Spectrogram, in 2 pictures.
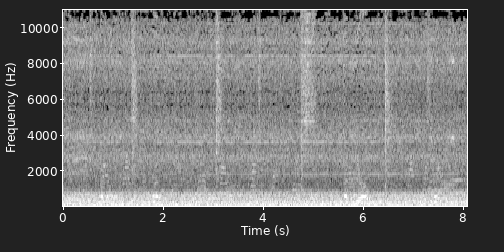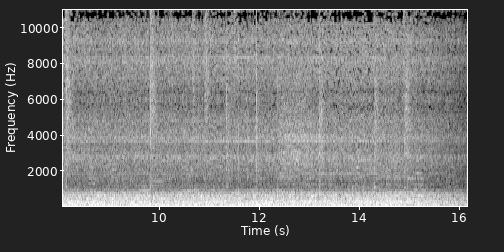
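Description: Steady cockpit noise of an Airbus A330 in its climb after takeoff, a dense low rush of airflow and engines, with faint voices now and then. The noise starts to fade right at the end.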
